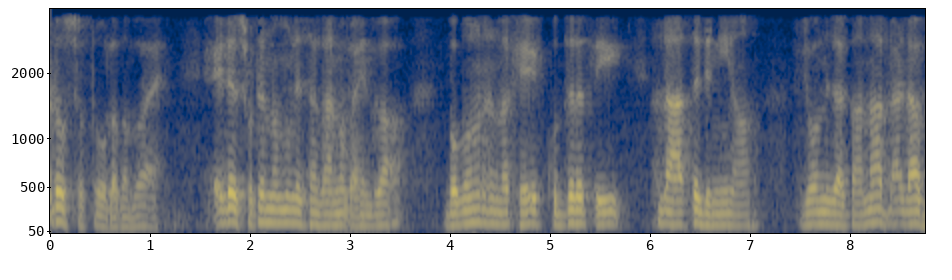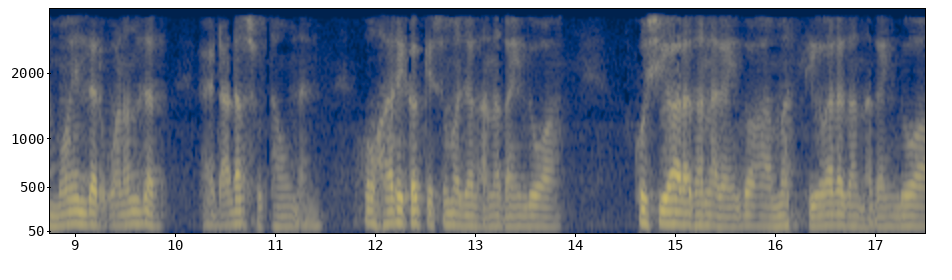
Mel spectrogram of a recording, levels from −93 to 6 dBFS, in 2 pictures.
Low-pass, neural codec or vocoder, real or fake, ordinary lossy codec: 3.6 kHz; codec, 16 kHz, about 1 kbps, DyCAST, with the encoder's durations; fake; AAC, 16 kbps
